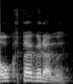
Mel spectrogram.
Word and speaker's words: オクタグラム: 八人の星の魔王と書いて、まあ、オクタグラムっていう、まあ、読み方をさせるわけですが、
